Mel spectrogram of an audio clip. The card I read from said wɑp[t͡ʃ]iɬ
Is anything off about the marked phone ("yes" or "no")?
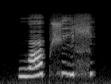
yes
